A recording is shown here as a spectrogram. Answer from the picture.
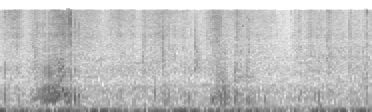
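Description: Zipper on a fabric camera shoulder bag being pulled open, in two short pulls about a second apart.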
